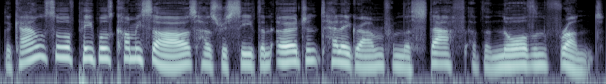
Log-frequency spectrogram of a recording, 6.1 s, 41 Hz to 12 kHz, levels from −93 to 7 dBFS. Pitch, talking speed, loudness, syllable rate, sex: 165 Hz, 170 wpm, -16 LUFS, 4.6 syllables/s, male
